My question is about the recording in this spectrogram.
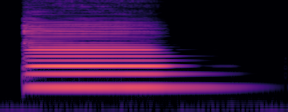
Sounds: music
bowed string instrument
musical instrument

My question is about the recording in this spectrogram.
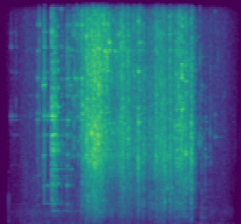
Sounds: glass

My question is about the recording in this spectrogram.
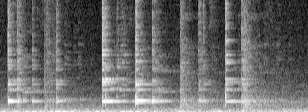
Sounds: glass

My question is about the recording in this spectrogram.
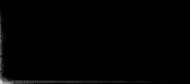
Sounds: percussion
music
musical instrument
bass drum
drum

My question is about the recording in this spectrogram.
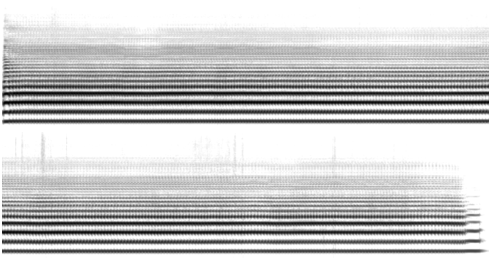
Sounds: music
musical instrument
wind instrument

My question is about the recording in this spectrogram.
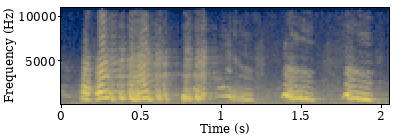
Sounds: wild animals
animal
bird

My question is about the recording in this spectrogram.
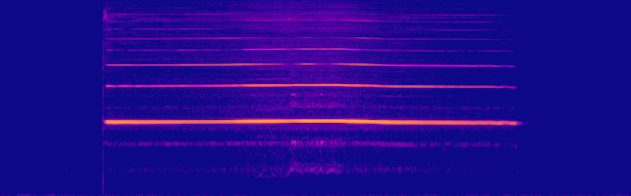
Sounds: music
musical instrument
wind instrument

